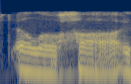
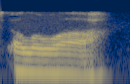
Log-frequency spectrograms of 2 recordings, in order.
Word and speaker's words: Eloah: It's not pronounced Eloha, it's Eloah.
